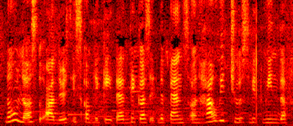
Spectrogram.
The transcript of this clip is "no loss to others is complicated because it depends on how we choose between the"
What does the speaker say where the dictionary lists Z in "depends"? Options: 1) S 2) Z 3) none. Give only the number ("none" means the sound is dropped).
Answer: 1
